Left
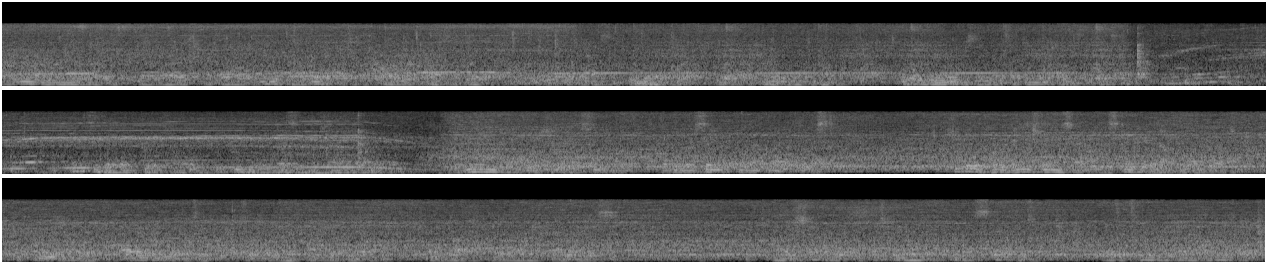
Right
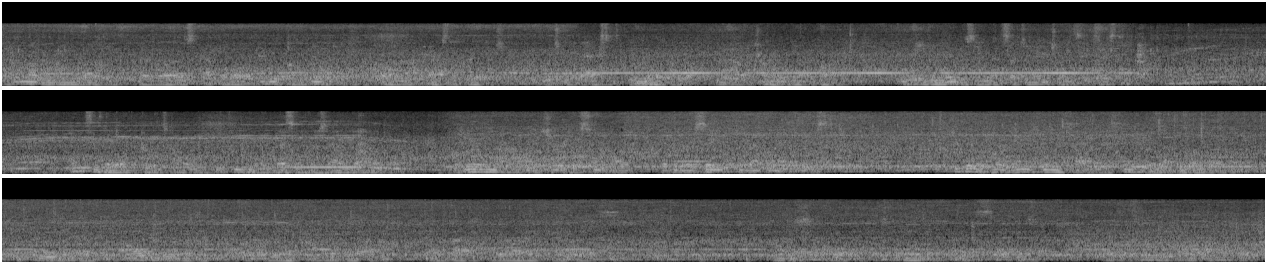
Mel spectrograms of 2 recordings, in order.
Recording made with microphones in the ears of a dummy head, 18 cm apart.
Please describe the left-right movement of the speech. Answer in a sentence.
In this clip you hear the speech move to the left.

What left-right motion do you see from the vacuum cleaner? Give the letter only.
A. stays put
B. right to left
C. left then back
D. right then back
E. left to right
D.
